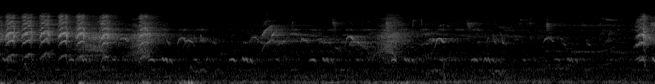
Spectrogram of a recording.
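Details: Blue-winged or Malabar Parakeet of southern India's Western Ghats, filmed with a Sony HX100V camera: a quick run of thin, high chirps in the opening second and a half, then scattered sharper notes over steady background hiss.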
